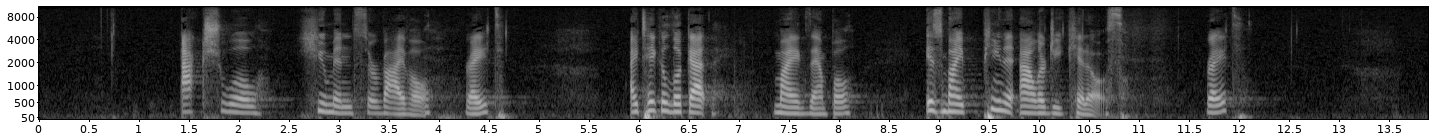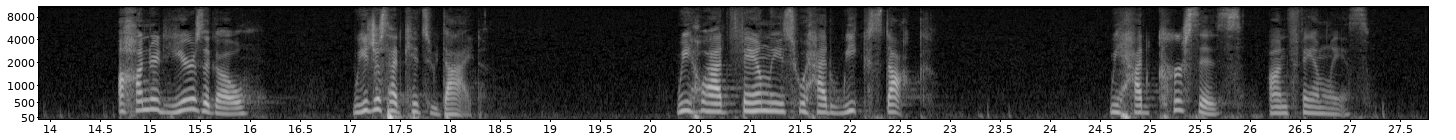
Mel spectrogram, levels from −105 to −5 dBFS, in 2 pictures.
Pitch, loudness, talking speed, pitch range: 205 Hz, -41 LUFS, 85 wpm, 175-235 Hz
